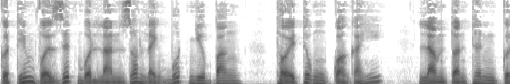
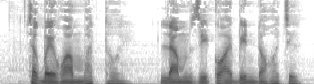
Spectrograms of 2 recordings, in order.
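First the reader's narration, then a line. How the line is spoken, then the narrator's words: Sighing. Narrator (Vietnamese): Thiếp thở dài rồi nói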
